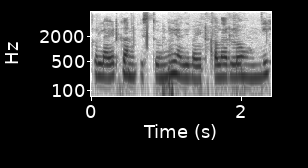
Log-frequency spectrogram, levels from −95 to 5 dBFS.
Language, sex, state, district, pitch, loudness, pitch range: Telugu, female, Andhra Pradesh, Sri Satya Sai, 220 Hz, -17 LUFS, 210-230 Hz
